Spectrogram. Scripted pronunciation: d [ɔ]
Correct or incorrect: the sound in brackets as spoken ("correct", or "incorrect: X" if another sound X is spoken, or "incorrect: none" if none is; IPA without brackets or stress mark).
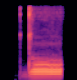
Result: correct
